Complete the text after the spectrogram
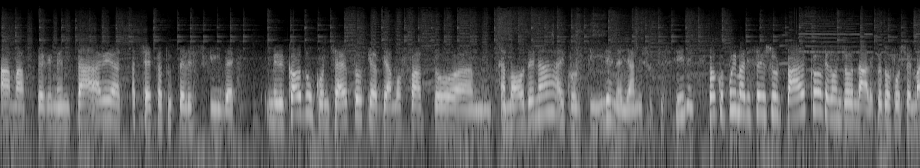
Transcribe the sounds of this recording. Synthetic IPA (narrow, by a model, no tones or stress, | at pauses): aːmaspeɾiment̪aːɾeat͡ʃːɛt̪ːat̪ut̪ːelesfiːd̪e | miɾikɔrd̪ouŋkont͡ʃɛrt̪okeabjaːmofat̪ːoaamɔːd̪enaajkort̪iːlineʎːianːisut͡ʃːesːiːvipɔːkopɾiːmad̪iseːɾesulpalkot͡ʃɛːɾaund͡ʒornaːlekɾed̪ofosːelma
